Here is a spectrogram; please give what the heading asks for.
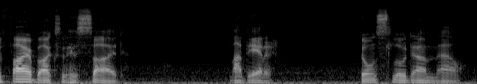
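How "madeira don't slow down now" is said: understated Scottish voice giving an order; brief Scottish accent. Acted. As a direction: slip into a Scottish accent for a moment. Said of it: "I went Scottish for a second".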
